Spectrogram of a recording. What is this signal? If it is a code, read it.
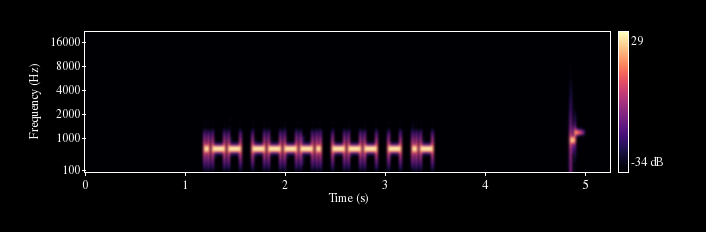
Morse code, heard as a keyed tone, about 30 wpm, 700 Hz. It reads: W9OTA
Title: USA Call Signs - 5 Characters - 2x Character Spacing - 30wpm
